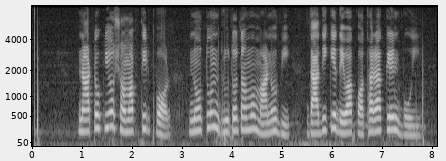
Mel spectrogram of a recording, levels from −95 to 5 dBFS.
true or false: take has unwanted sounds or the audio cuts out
false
